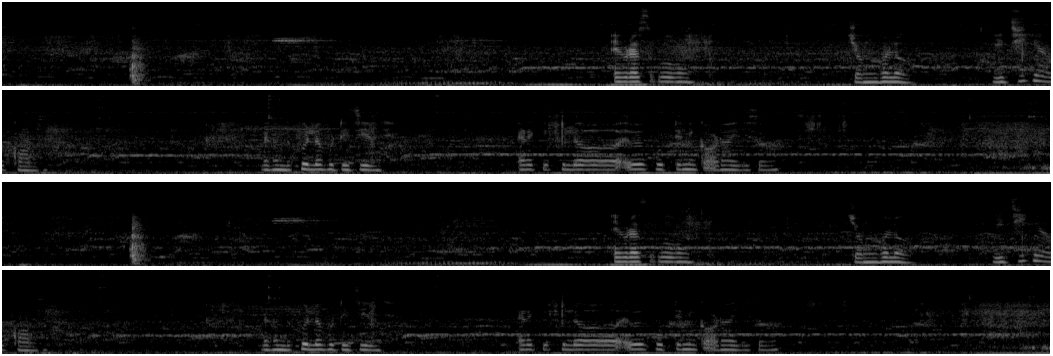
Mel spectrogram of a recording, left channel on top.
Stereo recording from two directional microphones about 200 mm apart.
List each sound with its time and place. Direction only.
6.1 s a woman's voice: centre (ahead or behind)
8.4 s a woman's voice: 5° left (ahead or behind)
13.1 s speech: 10° left (ahead or behind)
15.6 s speech: 15° left (ahead or behind)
